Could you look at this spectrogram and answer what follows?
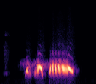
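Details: Spotted dove kept as a decoy bird during daily voice training, giving one coo phrase: two short soft notes followed by a longer, steady, slightly vibrating coo ending in a brief falling tail.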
